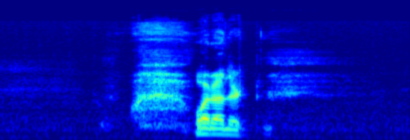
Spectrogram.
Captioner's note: sighs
